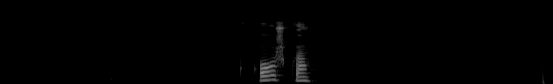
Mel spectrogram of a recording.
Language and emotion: Russian, neutral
